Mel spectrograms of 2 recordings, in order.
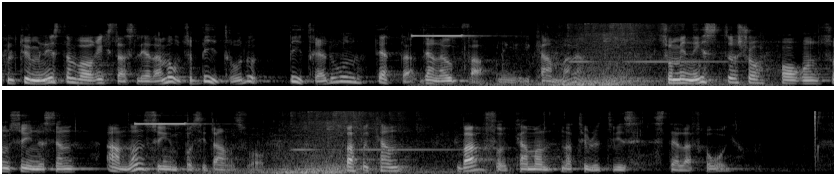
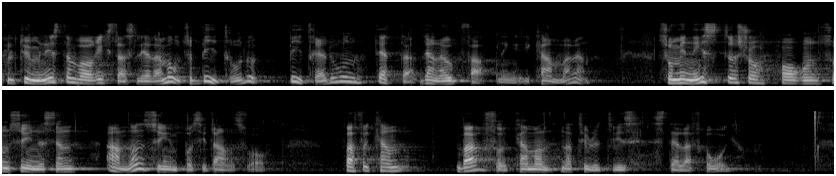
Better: second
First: background sound (Sliding door); 2 dB below the speech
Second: none

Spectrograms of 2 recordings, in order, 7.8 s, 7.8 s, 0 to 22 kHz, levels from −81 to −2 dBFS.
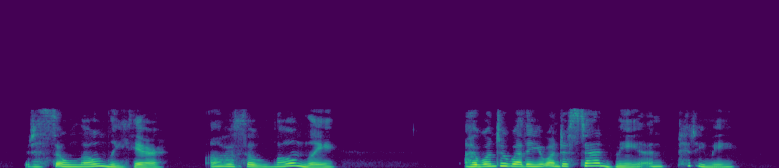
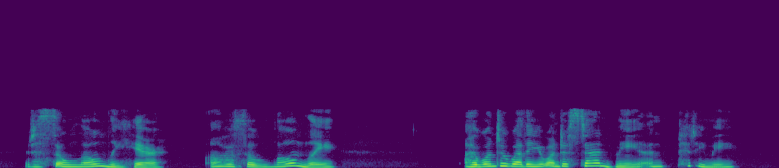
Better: second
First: noise reduction (neural mask model Resemble Enhance denoiser)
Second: none

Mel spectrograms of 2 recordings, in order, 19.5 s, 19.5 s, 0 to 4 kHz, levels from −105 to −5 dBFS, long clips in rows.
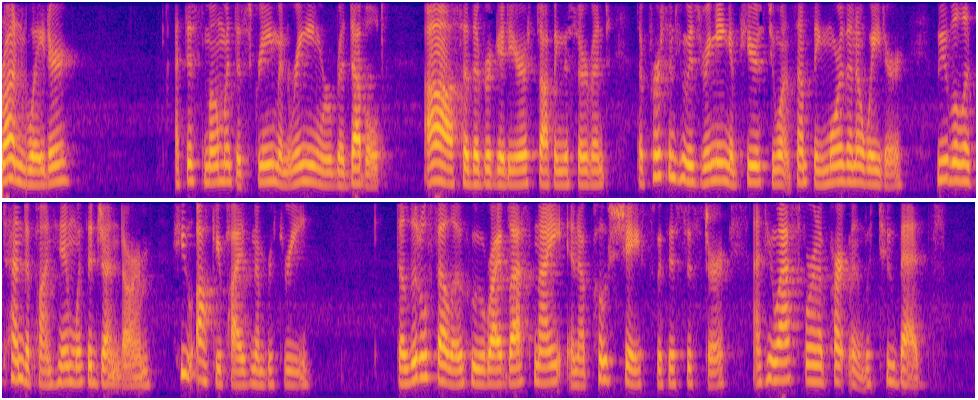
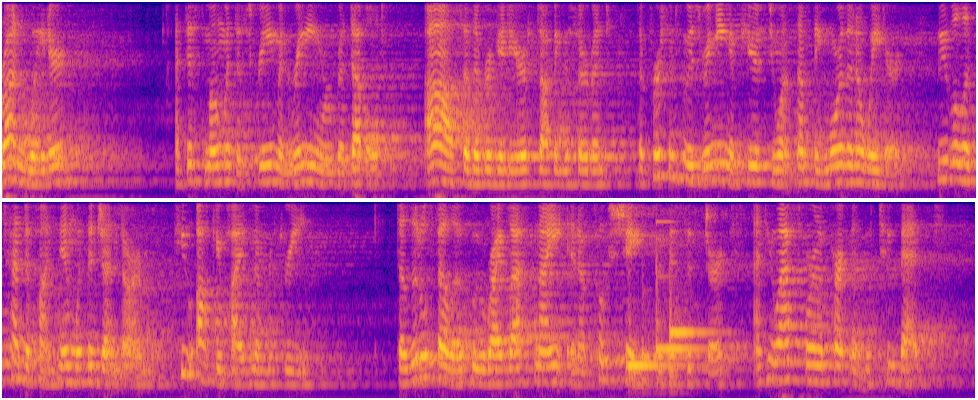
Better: first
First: none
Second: background sound (Ringtone); 2 dB above the speech // room echo; dies away in 2.2 s

